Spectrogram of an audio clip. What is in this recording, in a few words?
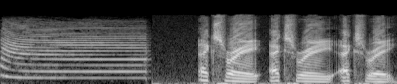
xray, male English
